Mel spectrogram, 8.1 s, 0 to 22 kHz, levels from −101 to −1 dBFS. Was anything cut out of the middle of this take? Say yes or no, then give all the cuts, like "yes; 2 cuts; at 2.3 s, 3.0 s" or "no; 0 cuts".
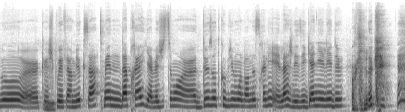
yes; 1 cut; at 2.0 s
